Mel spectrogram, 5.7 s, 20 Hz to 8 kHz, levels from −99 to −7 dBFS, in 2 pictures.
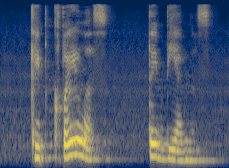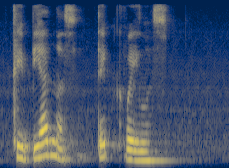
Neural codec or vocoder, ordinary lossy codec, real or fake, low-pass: codec, 24 kHz, 3.1 kbps, DualCodec; MP3, 64 kbps; fake; 7.2 kHz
